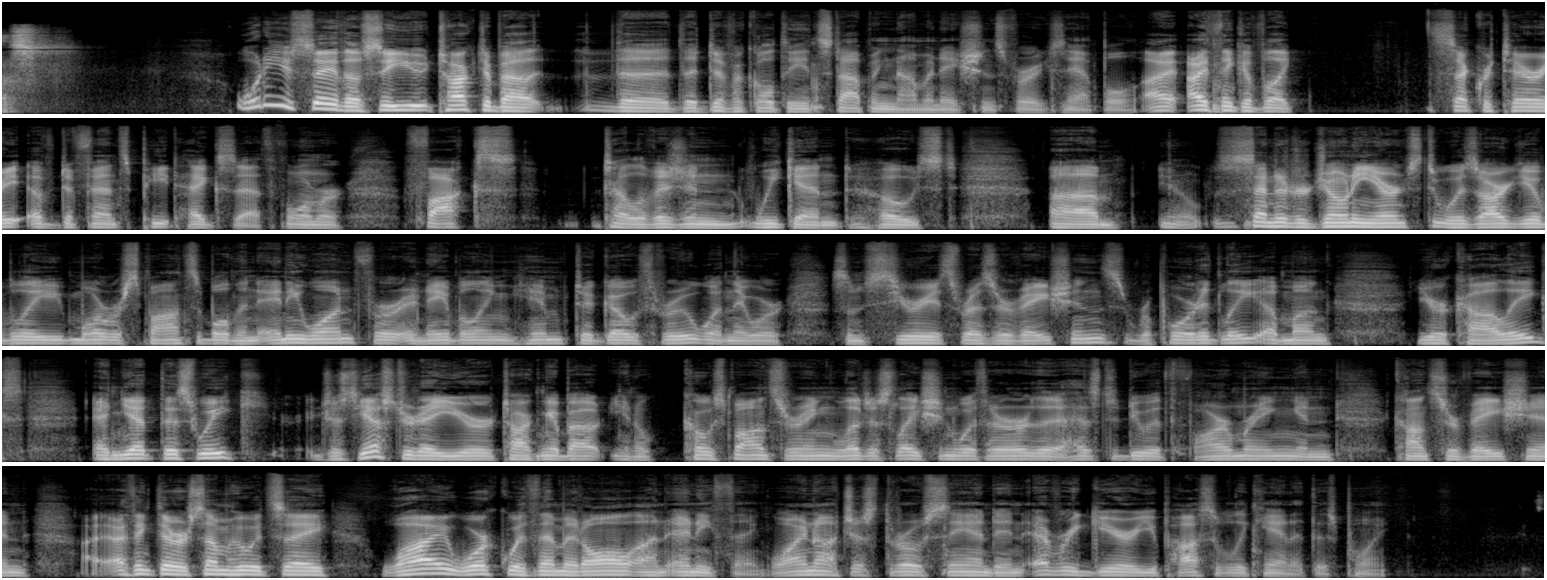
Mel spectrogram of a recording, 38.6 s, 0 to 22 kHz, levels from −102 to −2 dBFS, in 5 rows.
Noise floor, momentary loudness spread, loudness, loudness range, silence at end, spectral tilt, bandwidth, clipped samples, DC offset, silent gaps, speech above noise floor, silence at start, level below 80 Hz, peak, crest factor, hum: -79 dBFS; 14 LU; -27 LUFS; 7 LU; 0.8 s; -5.5 dB/octave; 16.5 kHz; under 0.1%; under 0.1%; none; 51 dB; 0 s; -66 dBFS; -2 dBFS; 24 dB; none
